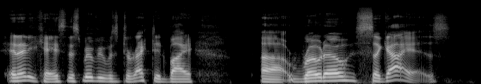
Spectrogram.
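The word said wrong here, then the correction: Sayagues: I'm sorry, I said his name wrong. Sagaez. Put the syllable in the wrong spot.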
